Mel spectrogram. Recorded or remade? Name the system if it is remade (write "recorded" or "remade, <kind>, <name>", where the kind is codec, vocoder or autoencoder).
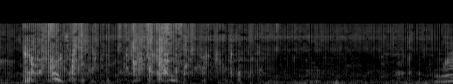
remade, vocoder, BigVGAN v2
